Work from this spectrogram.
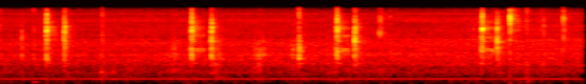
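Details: Hard drive knocking: irregular sharp clicks, several per second then pauses, over a faint steady hum as the drive keeps seeking. Hard drive clicking.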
